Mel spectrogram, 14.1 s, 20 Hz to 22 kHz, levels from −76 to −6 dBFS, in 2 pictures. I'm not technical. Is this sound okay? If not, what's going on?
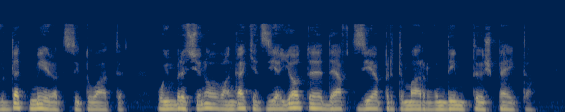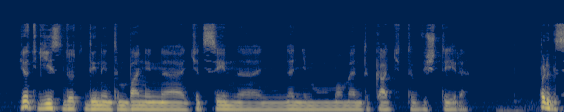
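No. MP3 compression, running through the whole clip, is the main problem. The speech has a watery, swirly quality, and the crisp top end sounds dulled. This is likely from the file being saved as a heavily squeezed MP3. To save space, the encoder throws away detail it thinks you won't miss. Faint parts of the sound flicker in and out from moment to moment, and the high frequencies are simply cut off.

Pre-echo happens twice, at 8.15 s, between "të gjithë do" and "dinin të", and again at 8.47 s. A brief hiss, about 30 milliseconds long, arrives just before a sharp sound begins. The compression works on short chunks of audio and spreads its noise evenly across each one. When a sudden loud onset falls late in a chunk, that noise leaks into the quiet moment before it, so the onset sounds blurred.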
